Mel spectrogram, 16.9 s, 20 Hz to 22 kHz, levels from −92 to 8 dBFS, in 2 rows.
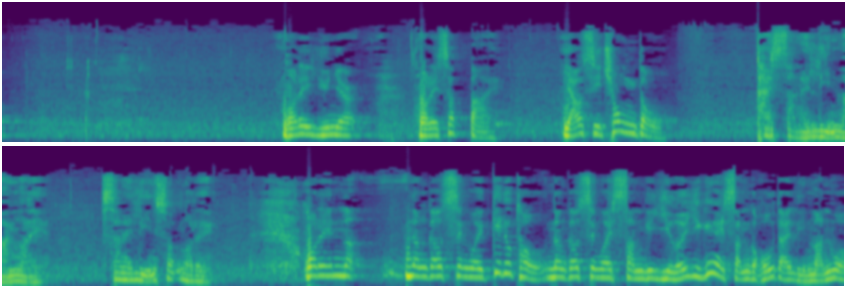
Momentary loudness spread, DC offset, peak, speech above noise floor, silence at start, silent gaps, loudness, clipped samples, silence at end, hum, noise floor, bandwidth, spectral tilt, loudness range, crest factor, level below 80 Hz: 21 LU; under 0.1%; 0 dBFS; 21 dB; 0 s; none; -15 LUFS; under 0.1%; 0 s; none; -36 dBFS; 12.5 kHz; -4.5 dB/octave; 4 LU; 16 dB; -50 dBFS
